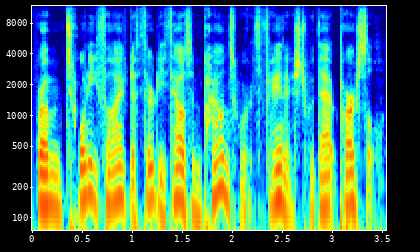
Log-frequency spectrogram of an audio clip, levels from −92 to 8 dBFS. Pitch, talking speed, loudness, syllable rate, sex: 135 Hz, 205 wpm, -18 LUFS, 5.1 syllables/s, male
